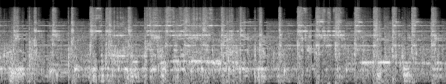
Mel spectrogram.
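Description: Kirtan instruments played fast: dense, even strikes of karatalas hand cymbals and drum at about five or six a second, with ringing cymbal tones and held harmonium notes.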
